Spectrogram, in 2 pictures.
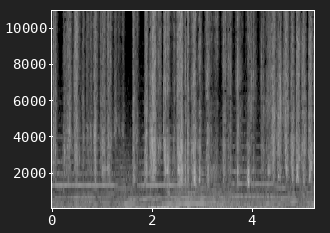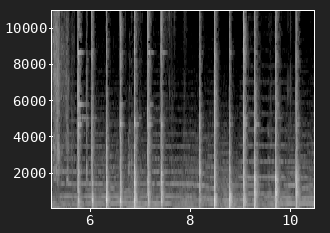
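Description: A glue brush scrubbing back and forth over the leather lasting margin of a shoe, then, about six seconds in, a shoemaker's hammer striking the lasted calfskin edge in quick taps, about three to four a second, in two runs.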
